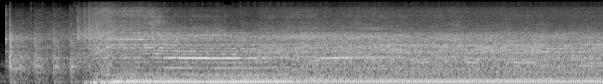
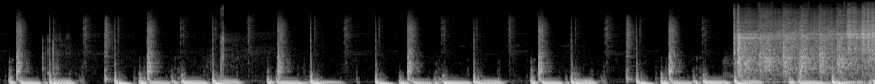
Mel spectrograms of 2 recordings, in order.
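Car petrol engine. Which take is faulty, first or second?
first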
